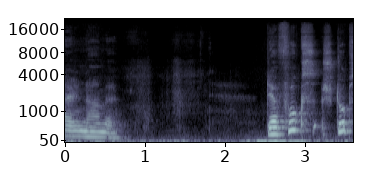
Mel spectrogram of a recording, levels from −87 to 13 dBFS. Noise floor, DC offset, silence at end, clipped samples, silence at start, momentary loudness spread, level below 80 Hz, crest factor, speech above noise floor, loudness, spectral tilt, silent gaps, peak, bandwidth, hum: -48 dBFS; under 0.1%; 0 s; under 0.1%; 0 s; 12 LU; -48 dBFS; 20 dB; 24 dB; -24 LUFS; -5.5 dB/octave; none; -6 dBFS; 20 kHz; none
